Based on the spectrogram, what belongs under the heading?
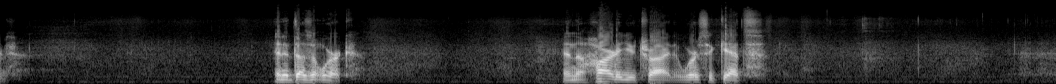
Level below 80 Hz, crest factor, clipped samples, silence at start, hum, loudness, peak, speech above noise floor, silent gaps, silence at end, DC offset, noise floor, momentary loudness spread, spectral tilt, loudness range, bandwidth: -58 dBFS; 18 dB; under 0.1%; 0 s; none; -13 LUFS; 0 dBFS; 36 dB; none; 1.9 s; under 0.1%; -49 dBFS; 15 LU; -4 dB/octave; 6 LU; 16 kHz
